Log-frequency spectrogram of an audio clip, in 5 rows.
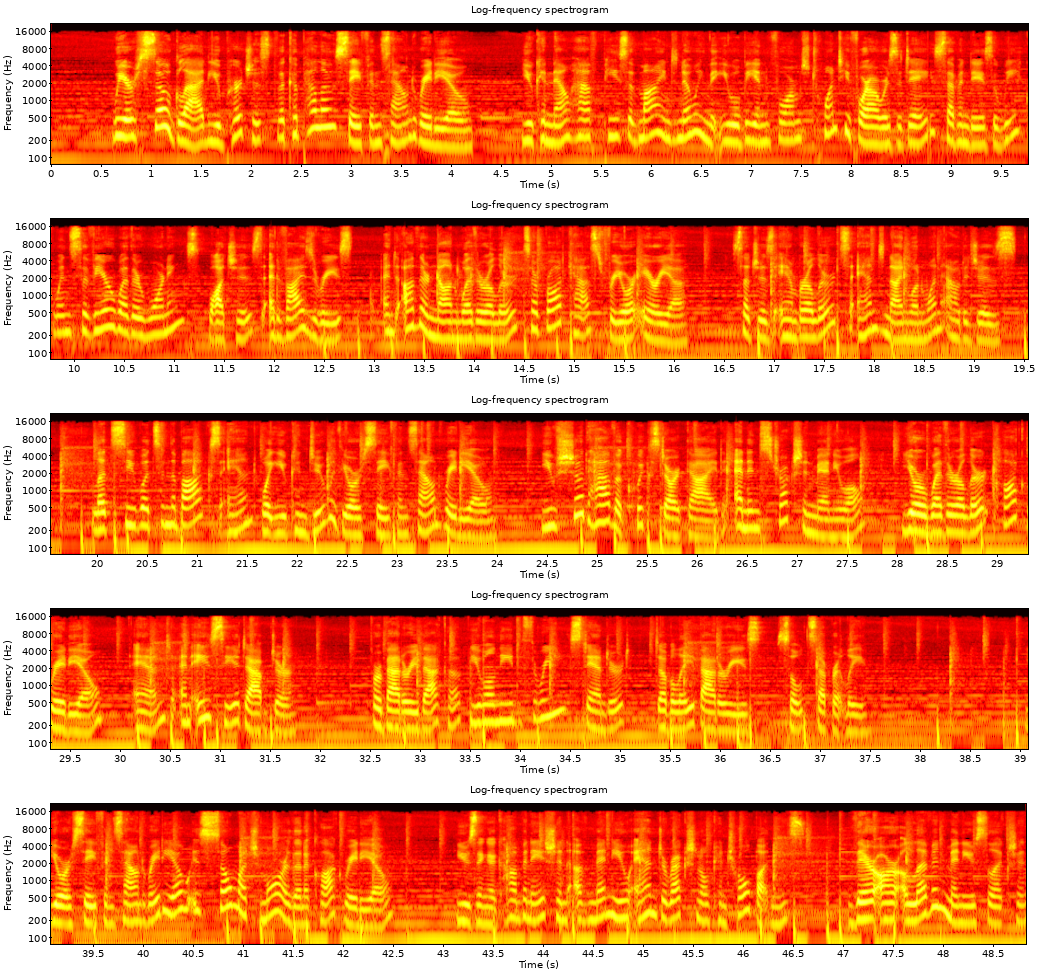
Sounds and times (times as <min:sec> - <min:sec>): Music: 0:00.0 - 0:48.8
Speech: 0:00.6 - 0:19.4, 0:20.0 - 0:31.8, 0:32.5 - 0:37.5, 0:39.0 - 0:42.5, 0:43.1 - 0:48.8.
